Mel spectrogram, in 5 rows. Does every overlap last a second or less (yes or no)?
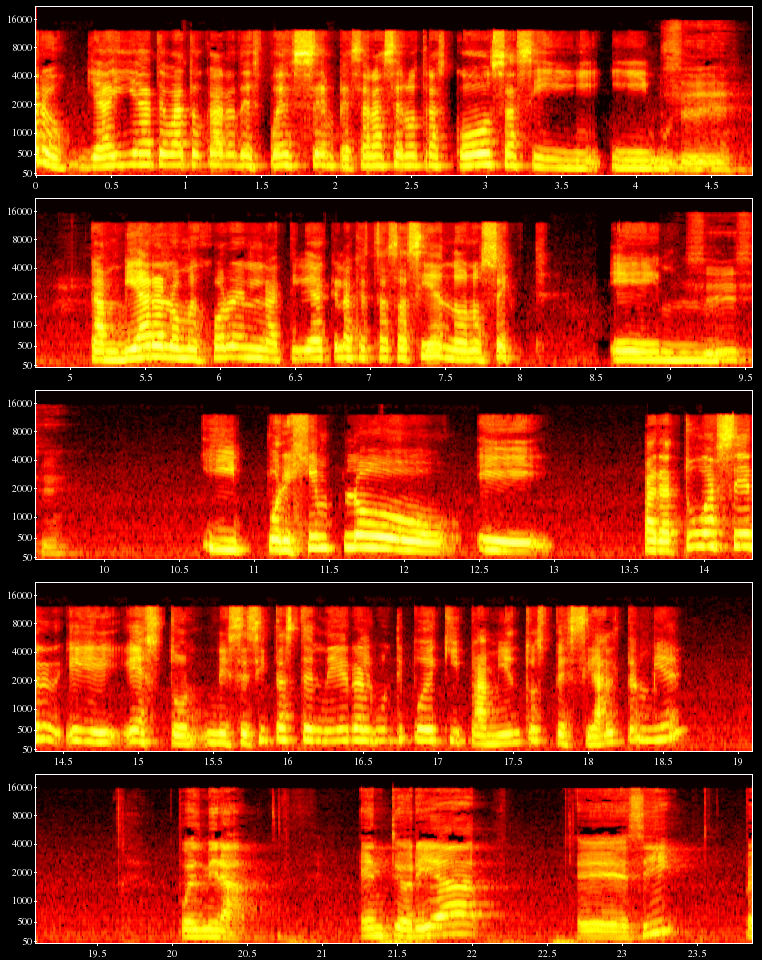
yes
